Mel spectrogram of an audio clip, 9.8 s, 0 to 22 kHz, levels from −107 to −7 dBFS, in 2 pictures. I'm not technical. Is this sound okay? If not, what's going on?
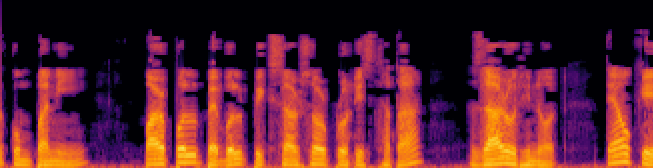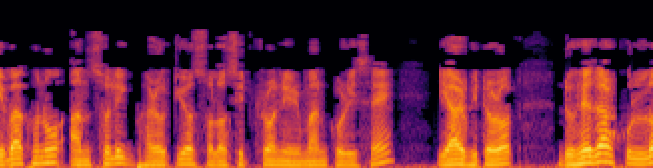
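No. AAC compression, throughout: the speech was likely squeezed hard to save space, leaving it dull, smeared and fizzy, with nothing above 10 kHz.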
